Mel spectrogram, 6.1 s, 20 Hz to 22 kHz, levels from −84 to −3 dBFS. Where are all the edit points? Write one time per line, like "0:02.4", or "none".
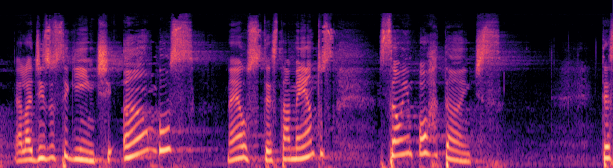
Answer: none

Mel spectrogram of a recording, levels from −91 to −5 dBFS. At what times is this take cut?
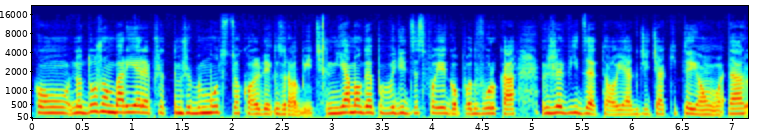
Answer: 0:03.0
0:05.1

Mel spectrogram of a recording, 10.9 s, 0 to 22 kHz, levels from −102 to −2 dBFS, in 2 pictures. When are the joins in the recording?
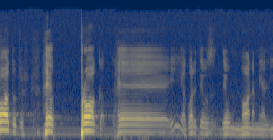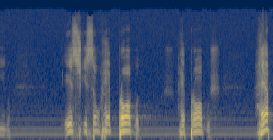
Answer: none

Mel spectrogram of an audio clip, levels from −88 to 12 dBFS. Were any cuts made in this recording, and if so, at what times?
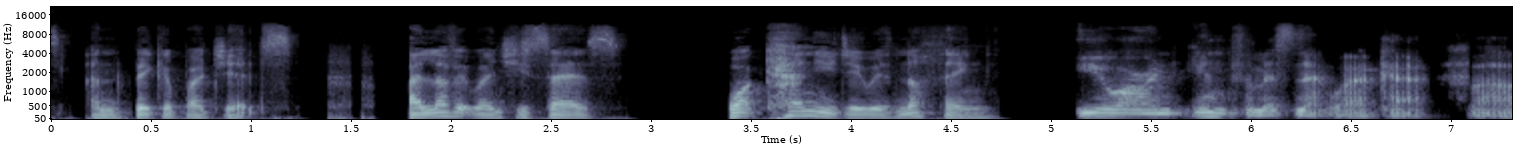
0:05.0

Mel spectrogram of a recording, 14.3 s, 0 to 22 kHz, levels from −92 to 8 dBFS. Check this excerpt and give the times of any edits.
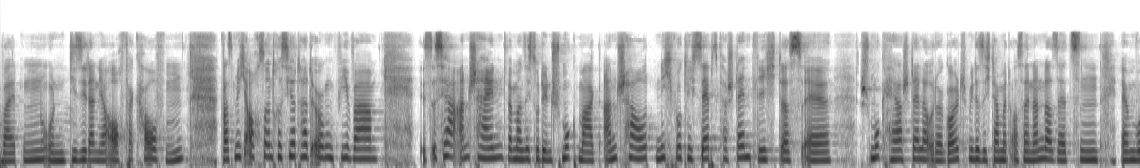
0:02.7

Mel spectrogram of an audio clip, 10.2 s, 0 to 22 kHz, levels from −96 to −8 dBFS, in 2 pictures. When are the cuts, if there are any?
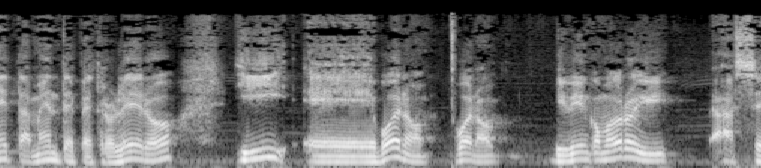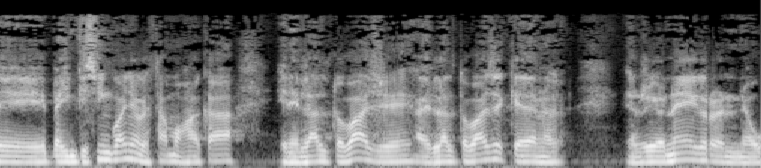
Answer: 0:03.0

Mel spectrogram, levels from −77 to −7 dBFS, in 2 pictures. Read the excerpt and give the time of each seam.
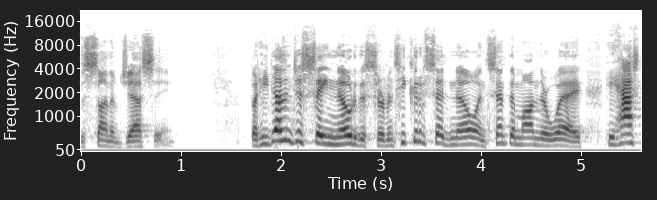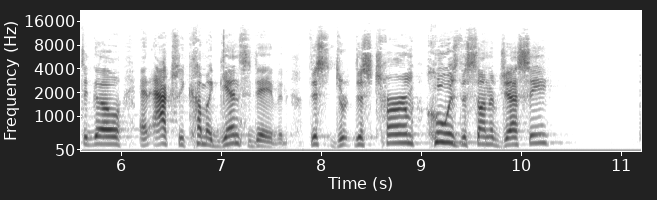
0:07.8

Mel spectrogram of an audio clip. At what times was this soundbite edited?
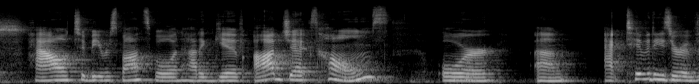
none

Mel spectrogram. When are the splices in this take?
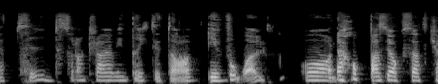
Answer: none

